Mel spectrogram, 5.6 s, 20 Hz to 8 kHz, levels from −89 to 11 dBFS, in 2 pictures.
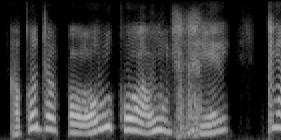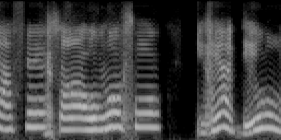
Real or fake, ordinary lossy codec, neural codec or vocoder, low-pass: fake; none; codec, 16 kHz, 1 kbps, FreqCodec, smaller model; none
